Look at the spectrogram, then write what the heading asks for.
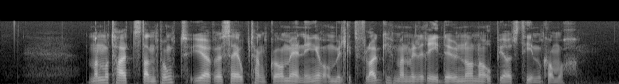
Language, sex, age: Norwegian, male, 21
